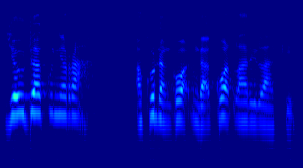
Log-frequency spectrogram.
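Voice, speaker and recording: A man voicing a cornered, crafty deer that flatters a tiger, in a fable told during a sermon. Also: high-pitched, fast talker.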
